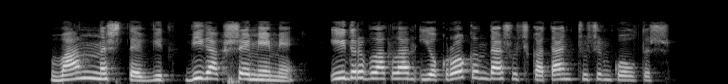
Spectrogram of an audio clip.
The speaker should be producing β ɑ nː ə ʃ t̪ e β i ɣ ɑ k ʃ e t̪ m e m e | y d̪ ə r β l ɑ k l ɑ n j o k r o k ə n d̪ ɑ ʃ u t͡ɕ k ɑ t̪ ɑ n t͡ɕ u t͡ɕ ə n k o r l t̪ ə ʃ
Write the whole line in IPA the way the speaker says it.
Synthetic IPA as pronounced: β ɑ nː ə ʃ t̪ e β i ɣ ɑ k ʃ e m e m e | y d̪ ə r β l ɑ k l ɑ n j o k r o k ə n d̪ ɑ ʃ u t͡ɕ k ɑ t̪ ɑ n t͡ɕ u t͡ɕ ə n k o l t̪ ə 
